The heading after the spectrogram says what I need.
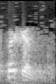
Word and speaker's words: Pickin: this is miss lola pickin rhymes with chicken or a scream i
